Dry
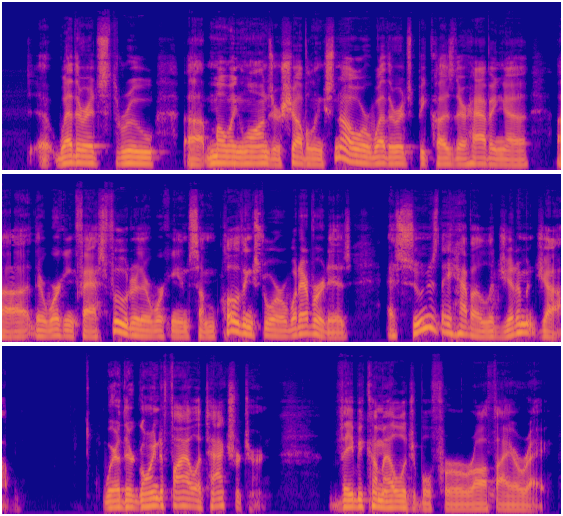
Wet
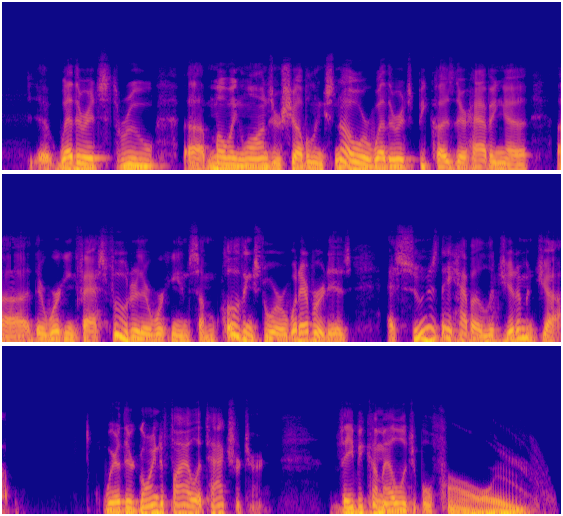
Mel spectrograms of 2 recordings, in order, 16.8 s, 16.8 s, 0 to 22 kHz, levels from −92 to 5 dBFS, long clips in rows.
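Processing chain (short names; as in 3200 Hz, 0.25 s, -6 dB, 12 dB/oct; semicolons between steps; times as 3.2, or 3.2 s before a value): tape stop at the end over 1.39 s; ten-band EQ 125 Hz +6 dB, 250 Hz +12 dB, 500 Hz +12 dB, 1000 Hz -8 dB, 2000 Hz -9 dB; mistuned SSB -260 Hz 210–3600 Hz; gain -1 dB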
